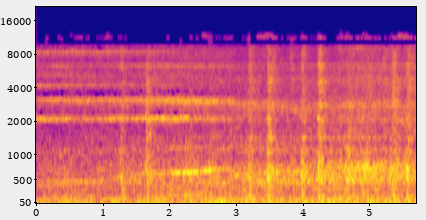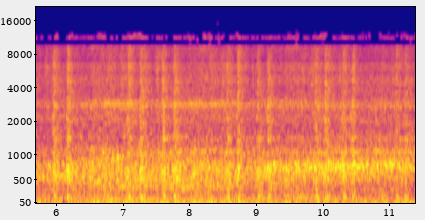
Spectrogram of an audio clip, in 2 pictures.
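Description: Keikyu 1000-series electric train pulling out of a station. Its motor whine rises in pitch over the first few seconds as it accelerates, then gives way to a steady rumble with wheels clicking over rail joints.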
